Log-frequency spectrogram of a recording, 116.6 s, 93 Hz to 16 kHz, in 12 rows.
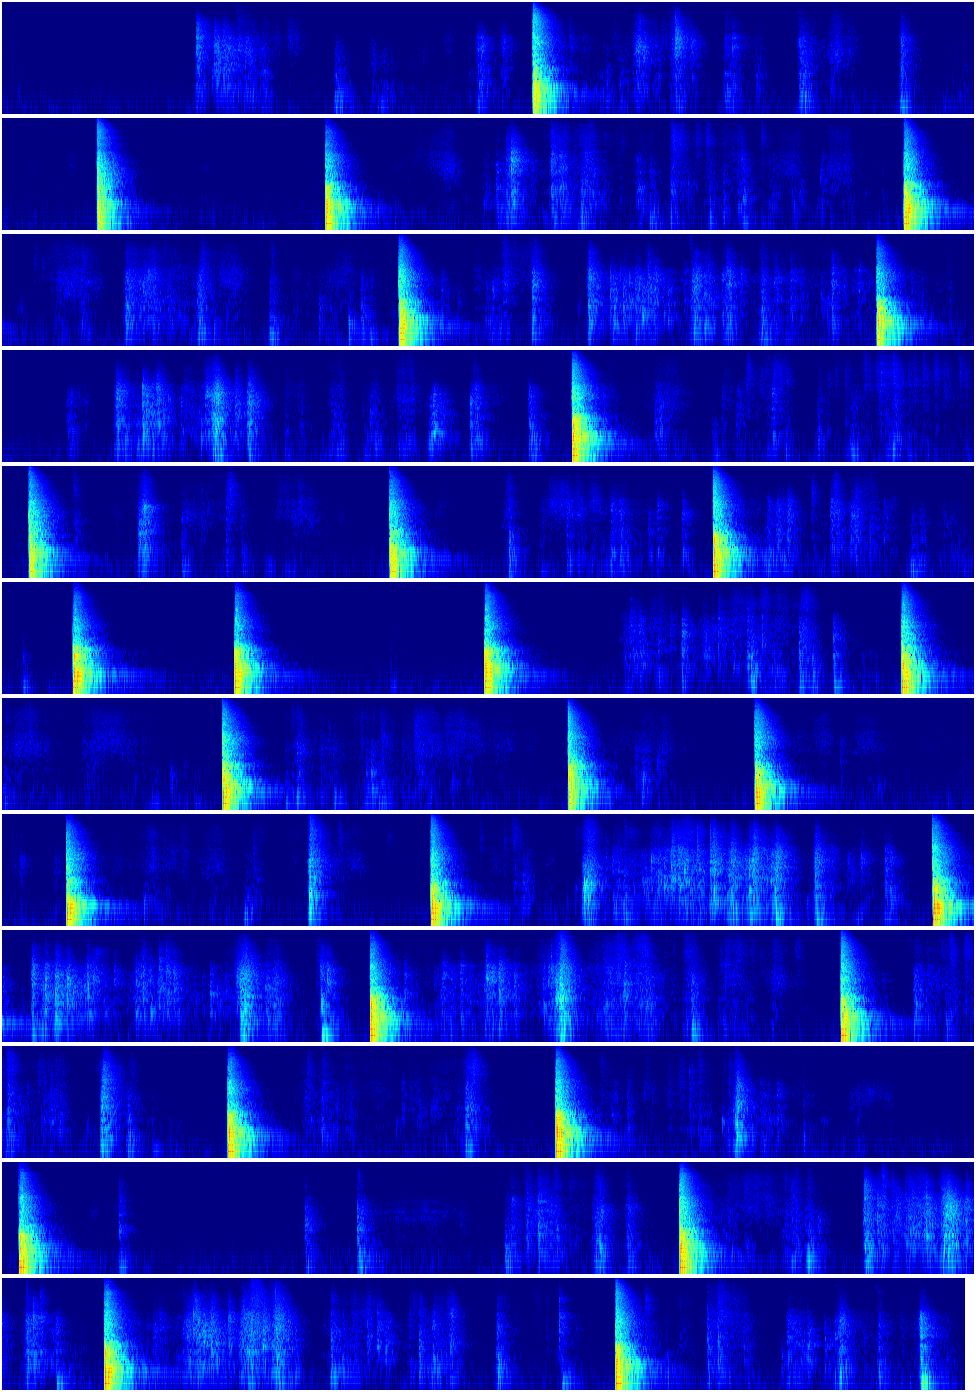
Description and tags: stamp post office mail
I needed the sound of stamping letters in a post office. (for background use)
I could not find any good, so i made this.
I used to work in a postoffice, and i think the sound is pretty close.
Nagra Ares M with improved XY mic.
I used a little (-6dB) iZotope2 NR
letter, mail, office, post, stamp, stamping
